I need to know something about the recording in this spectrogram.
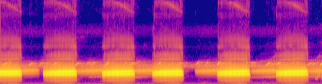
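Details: Snoring puddle frog (Phrynobatrachus natalensis) in bushveld, calling with loud, nasal, buzzy notes, each about half a second, repeated roughly every second.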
